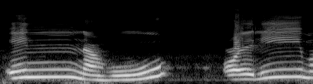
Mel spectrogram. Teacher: ان، نون مشدد پہ غنہ ہوگا، ہو الٹا پیش ہے، ایک الف کے برابر کھینچیں گے۔ انہو علیم، عین وسط حلق سے، لی یا ساکن حرف مدہ ہے، ایک الف کے برابر کھینچیں گے۔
